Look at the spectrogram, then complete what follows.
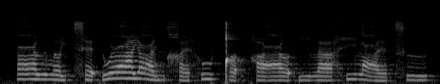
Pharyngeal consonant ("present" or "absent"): present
